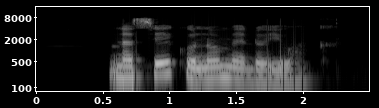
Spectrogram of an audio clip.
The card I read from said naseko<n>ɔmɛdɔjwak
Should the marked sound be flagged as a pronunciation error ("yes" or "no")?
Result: no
